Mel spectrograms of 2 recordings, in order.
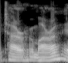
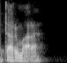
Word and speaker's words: Tarahumara: Okay, so in fact, it wasn't that they said, I heard about the Taro, what is it, Taro Humara? – Well, if you want to say it like an American, you say Tarahumara. If you want to say it like someone who speaks Spanish, you say Tarumara.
